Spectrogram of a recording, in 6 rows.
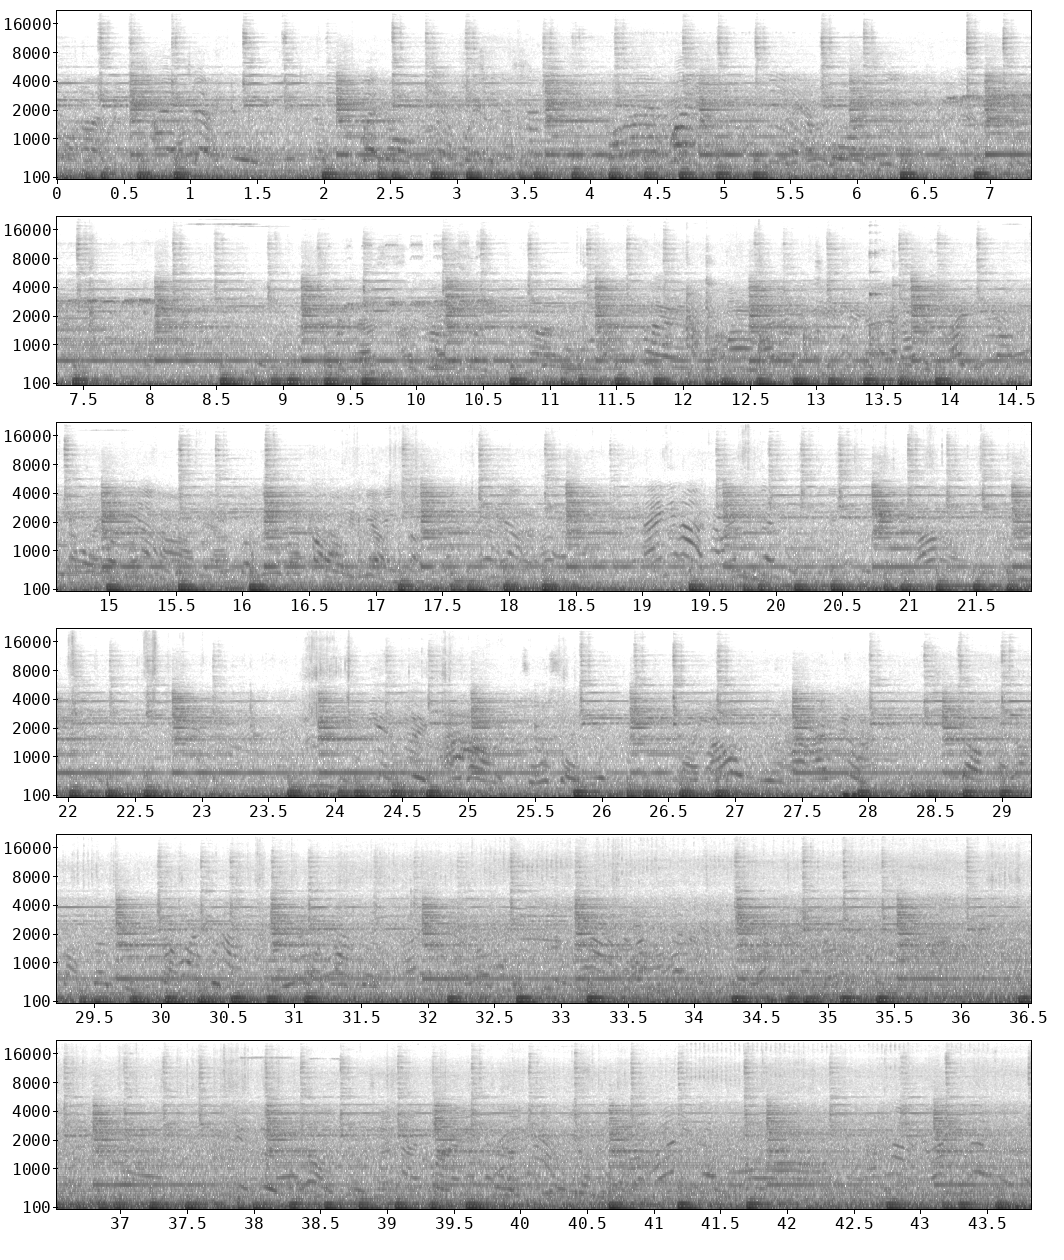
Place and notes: Taipei, Taiwan - Protest
Proposed by the masses are gathering in, Sony PCM D50 + Soundman OKM II
Taipei City, Taiwan, 18 August 2013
